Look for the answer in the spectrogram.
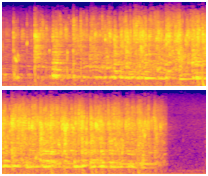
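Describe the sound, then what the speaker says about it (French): Water runs steadily from a kitchen sink tap for several seconds, a dense splashing hiss that cuts off abruptly near the end. "Tiens, le robinet de l'évier."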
